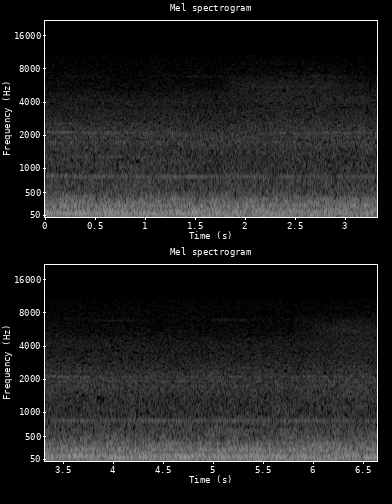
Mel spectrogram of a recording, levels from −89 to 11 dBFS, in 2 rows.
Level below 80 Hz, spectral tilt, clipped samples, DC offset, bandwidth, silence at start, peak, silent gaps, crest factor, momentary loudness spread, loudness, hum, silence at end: -46 dBFS; -7.5 dB/octave; under 0.1%; under 0.1%; 11.5 kHz; 0 s; -26 dBFS; none; 12 dB; 2 LU; -41 LUFS; none; 0 s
